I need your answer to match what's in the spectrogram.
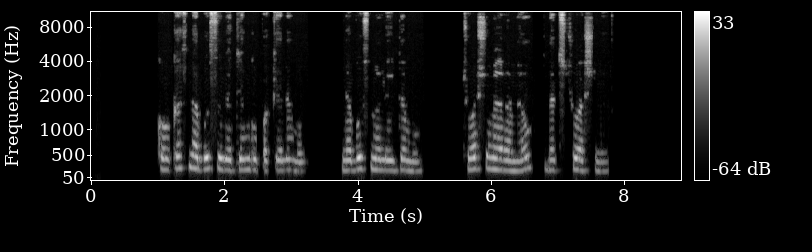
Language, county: Lithuanian, Kaunas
